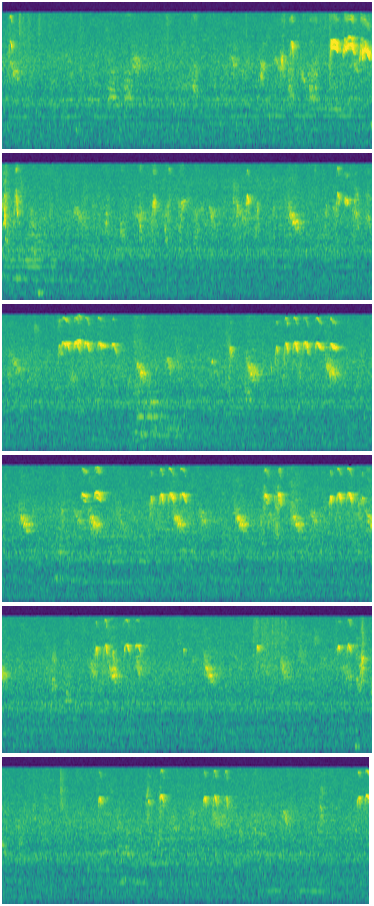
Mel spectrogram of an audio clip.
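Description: Birds chirping: short high calls repeated every second or so, with a louder flurry about four to five seconds in, over a faint steady background.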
